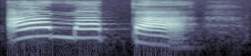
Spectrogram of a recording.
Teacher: quando eu separo em sílabas temos a mapa a última sílaba é a minha sílaba tônica inclusive é acentuada então chamamos de oxítona e acentua-se as palavras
